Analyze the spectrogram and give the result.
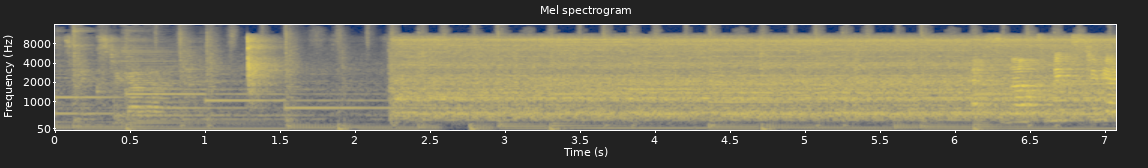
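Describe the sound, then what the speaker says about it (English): An electric stand mixer whirs steadily through vanilla cupcake batter, switching on about two seconds in with a broad, constant motor hum that carries to the end, and a few faint knocks come before it starts. "Put them in the mixer and then put it on a low speed at first"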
